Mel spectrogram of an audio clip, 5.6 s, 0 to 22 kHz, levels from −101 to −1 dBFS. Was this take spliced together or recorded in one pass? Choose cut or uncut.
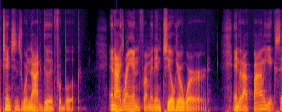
cut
